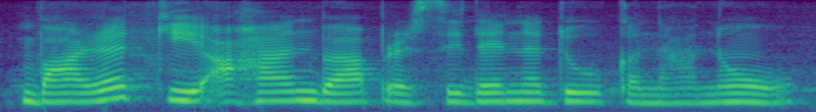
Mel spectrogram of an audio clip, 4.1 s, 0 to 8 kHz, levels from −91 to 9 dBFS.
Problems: background sounds at intervals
